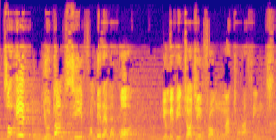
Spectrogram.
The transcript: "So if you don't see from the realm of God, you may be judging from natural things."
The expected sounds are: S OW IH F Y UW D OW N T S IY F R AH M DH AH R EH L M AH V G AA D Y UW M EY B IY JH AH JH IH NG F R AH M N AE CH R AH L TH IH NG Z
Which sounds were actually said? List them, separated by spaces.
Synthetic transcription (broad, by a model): S OW IH F Y UW D OW N T S IY F R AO M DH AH R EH M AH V G AA D Y UW M EY B IY JH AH JH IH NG F R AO M N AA CH R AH L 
